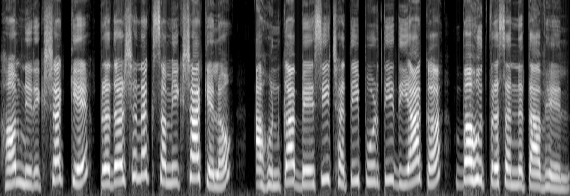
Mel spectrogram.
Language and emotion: Maithili, happy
